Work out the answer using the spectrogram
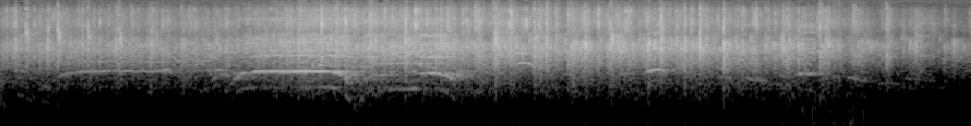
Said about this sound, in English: Would you clap your hands one more time? Would you really receive that into your spirit? Go ahead.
